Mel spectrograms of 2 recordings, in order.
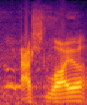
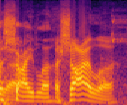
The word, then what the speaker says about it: Ashila: So Jackson, is it Ashlaya? I'm saying it wrong again. I know Ashila. Ashila Jackson, knocking down both. Ashila Jackson, 2-2. And I only have that pronunciation because I went to her before the game and she sounded it out for me.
